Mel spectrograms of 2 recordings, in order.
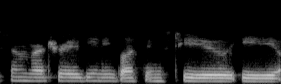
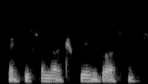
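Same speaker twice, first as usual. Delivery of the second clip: ordinary talk, nothing marked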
